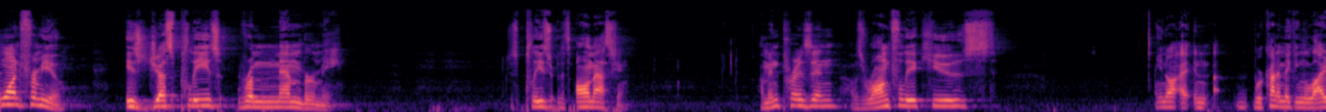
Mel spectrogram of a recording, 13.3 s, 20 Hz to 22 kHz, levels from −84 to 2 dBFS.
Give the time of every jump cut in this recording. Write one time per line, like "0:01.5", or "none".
0:00.9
